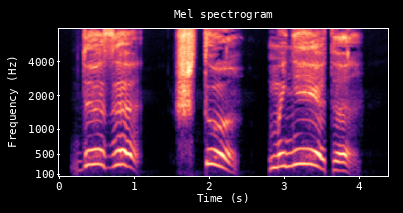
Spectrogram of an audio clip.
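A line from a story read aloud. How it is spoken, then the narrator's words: Hoarse wheeze. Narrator (Russian): Прохрипел Антон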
